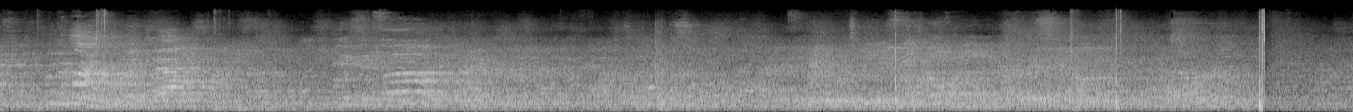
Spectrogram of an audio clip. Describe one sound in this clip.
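Two grapplers' bodies shift and scuff against a padded mat.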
